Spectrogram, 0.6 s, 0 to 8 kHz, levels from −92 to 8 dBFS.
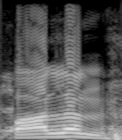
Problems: none marked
